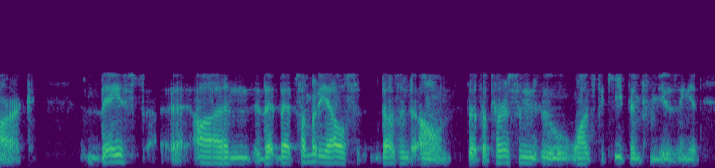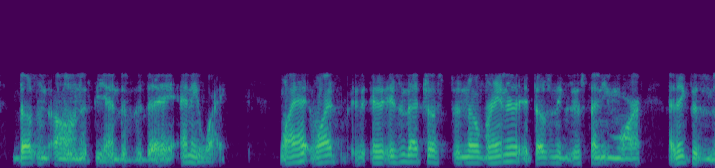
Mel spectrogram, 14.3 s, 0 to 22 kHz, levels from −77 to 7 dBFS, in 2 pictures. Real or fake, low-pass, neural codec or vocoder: fake; 3.6 kHz; vocoder, 22.05 kHz, 80 mel bands, HiFi-GAN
